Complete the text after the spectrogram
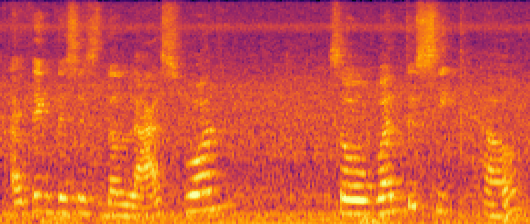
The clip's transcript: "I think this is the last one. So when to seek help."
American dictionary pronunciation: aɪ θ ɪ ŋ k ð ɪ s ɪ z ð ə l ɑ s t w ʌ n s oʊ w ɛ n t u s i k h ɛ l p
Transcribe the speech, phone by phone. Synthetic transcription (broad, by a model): aɪ t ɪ ŋ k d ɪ s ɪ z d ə l ɑ s t w ʌ n s oʊ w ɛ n t u s i k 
